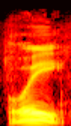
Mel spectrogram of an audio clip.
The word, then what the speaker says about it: Hoy: Wait, now is it Oi? Oi. Oi. HOY. Oh, okay. The H is silent.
